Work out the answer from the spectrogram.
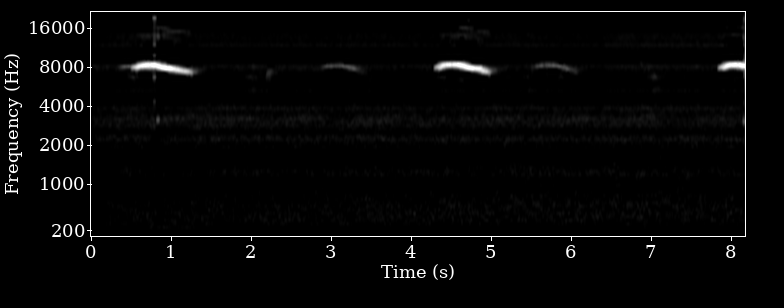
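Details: American robin high "zee" alarm calls, given to warn of a threat such as a predator: thin, very high, drawn-out seee notes, each about half a second, repeated every few seconds over a steady low hum.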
